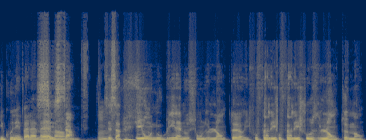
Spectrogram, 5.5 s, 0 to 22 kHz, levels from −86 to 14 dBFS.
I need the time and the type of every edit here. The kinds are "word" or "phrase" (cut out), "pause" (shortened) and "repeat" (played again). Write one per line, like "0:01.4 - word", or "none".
0:01.4 - pause
0:04.2 - repeat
